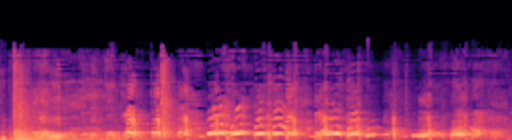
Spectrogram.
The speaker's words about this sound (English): So basically he's showing off, doesn't see a door and gets smacks into the door so hard. Have a listen.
